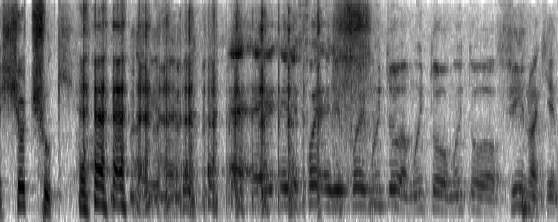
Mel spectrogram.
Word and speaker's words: Cheutchuk: E estou à disposição e realmente acertou exatamente o sobrenome, tá? Realmente é Shotchuk.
